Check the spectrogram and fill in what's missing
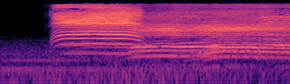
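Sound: sheep bleating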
